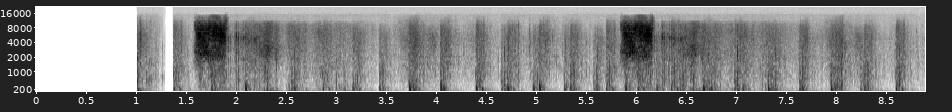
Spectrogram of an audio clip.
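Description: Footsteps crunch quickly on grass.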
